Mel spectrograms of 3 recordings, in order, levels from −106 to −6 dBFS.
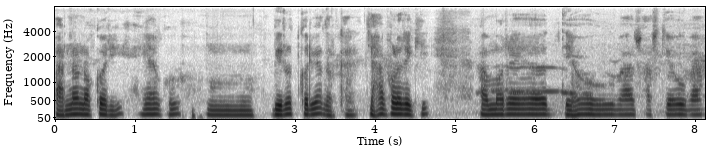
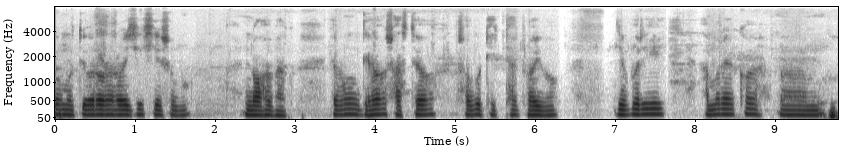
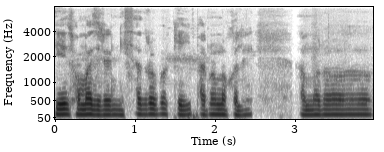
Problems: constant background noise, background conversations at intervals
